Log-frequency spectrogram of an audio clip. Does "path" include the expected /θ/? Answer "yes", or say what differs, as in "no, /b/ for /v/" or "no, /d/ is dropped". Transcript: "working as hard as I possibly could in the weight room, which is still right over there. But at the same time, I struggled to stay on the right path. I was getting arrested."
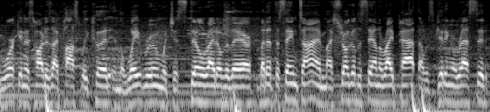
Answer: yes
